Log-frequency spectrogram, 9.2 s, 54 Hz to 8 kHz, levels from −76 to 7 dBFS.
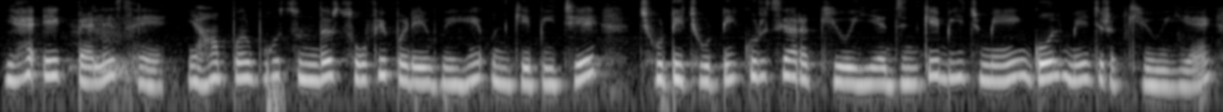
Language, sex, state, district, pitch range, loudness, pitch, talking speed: Hindi, female, Uttar Pradesh, Saharanpur, 200-250 Hz, -18 LUFS, 230 Hz, 175 wpm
